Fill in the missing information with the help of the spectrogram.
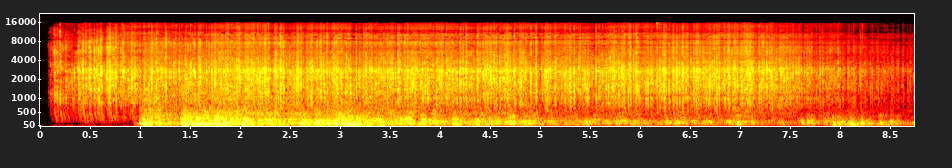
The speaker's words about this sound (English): This must be the monsoons. Well, it turned into this lightning storm that was incredible. We were getting these blinding flashes in the tent. And then shortly after this heavy rain came and all this lightning, this is the soundtrack.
